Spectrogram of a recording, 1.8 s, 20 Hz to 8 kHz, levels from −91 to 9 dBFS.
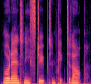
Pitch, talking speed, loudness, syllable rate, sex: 180 Hz, 230 wpm, -17 LUFS, 6.7 syllables/s, female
